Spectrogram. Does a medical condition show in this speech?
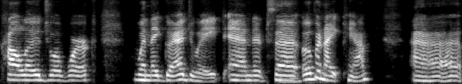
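Yes: hearing loss with cochlear implant; lifelong hearing loss, cochlear implant left ear, hearing aid right ear; recent cochlear implant surgery, decided on implant because hearing had decreased.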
